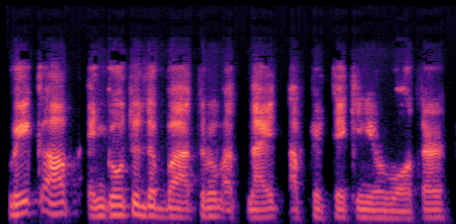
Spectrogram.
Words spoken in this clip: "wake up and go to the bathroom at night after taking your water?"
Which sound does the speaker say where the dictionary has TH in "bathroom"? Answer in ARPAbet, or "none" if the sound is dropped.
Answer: T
